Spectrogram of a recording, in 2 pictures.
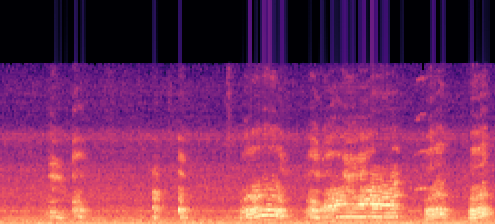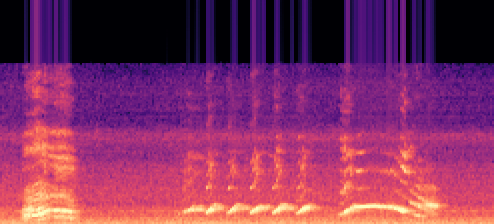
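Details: Talking yellow-naped amazon with a parrot expert: choppy speech-like syllables, then five quick rising notes in a row and a final arched, drawn-out call, low hum throughout.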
